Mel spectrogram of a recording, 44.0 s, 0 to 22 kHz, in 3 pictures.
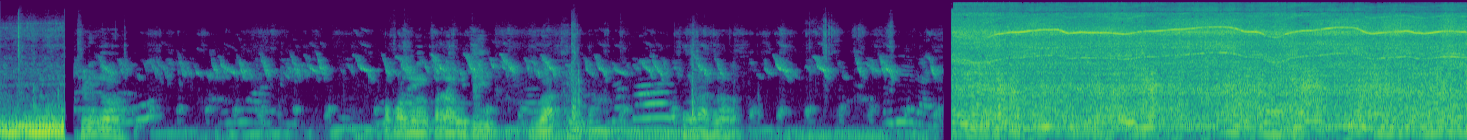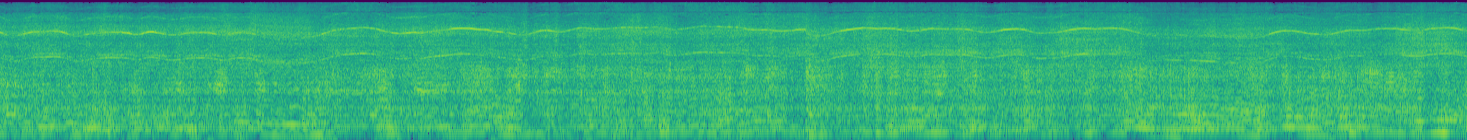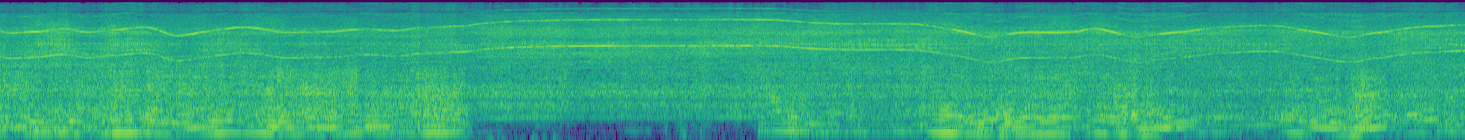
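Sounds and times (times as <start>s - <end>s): power tool motor whining: 0.0s - 0.7s, 9.5s - 43.9s.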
